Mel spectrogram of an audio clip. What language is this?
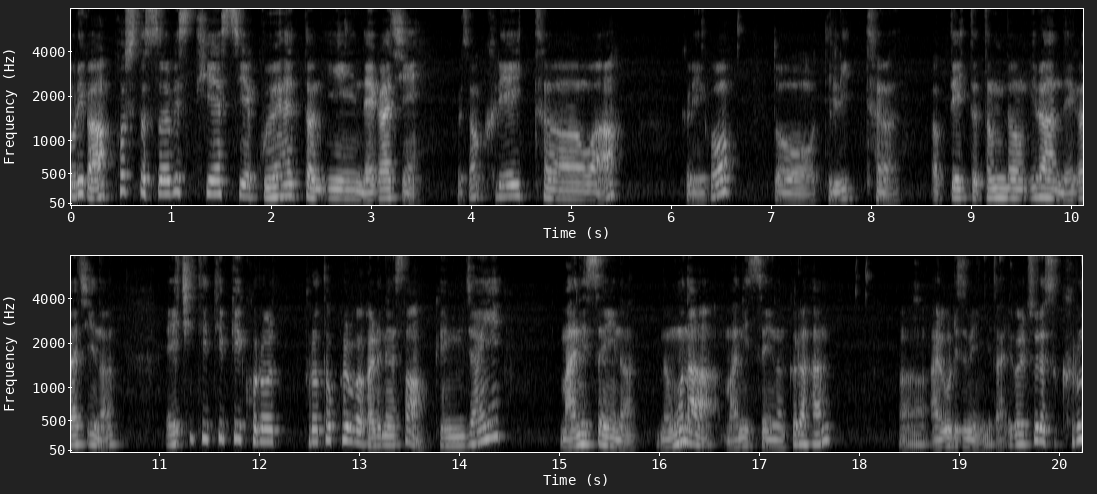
Korean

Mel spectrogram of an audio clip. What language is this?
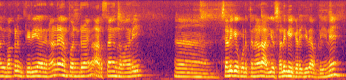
Tamil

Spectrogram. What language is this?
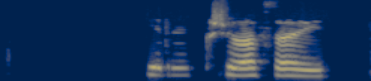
Icelandic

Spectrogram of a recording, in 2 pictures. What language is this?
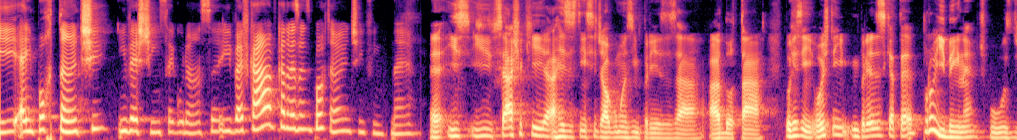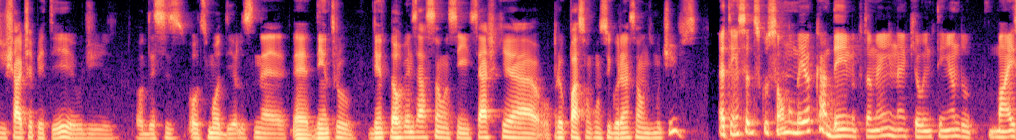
Portuguese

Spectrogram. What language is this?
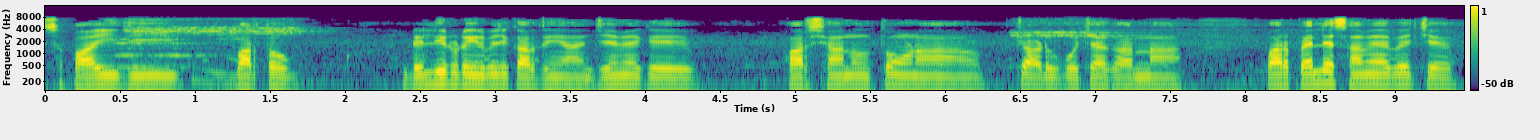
Punjabi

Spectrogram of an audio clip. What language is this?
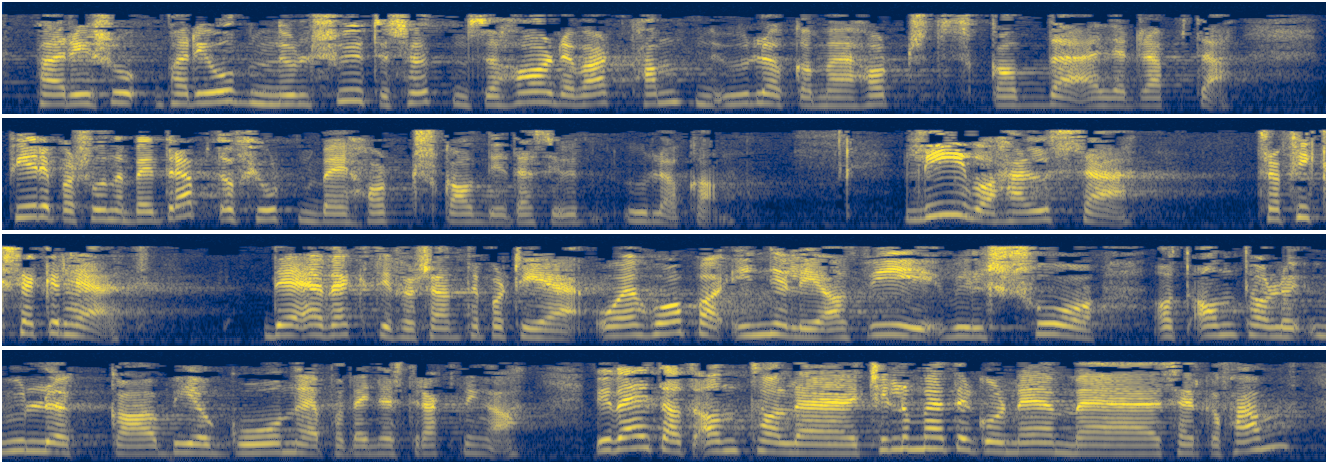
Norwegian Bokmål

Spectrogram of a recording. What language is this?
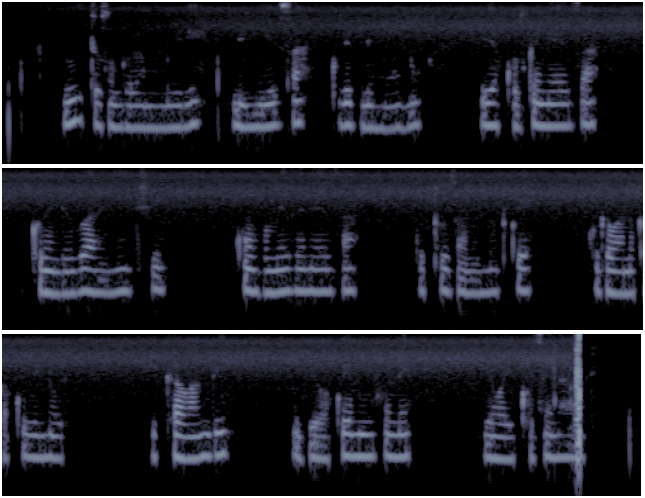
Kinyarwanda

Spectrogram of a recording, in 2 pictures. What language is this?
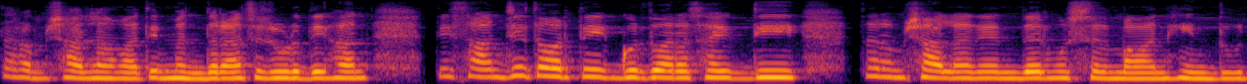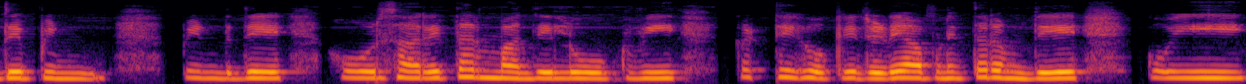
Punjabi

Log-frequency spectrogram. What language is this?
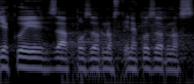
Czech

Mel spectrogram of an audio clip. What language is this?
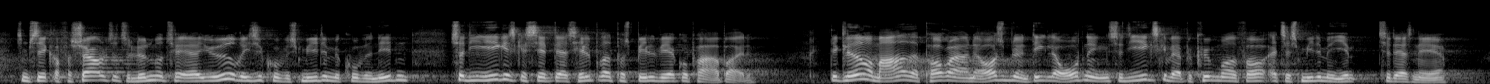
Danish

